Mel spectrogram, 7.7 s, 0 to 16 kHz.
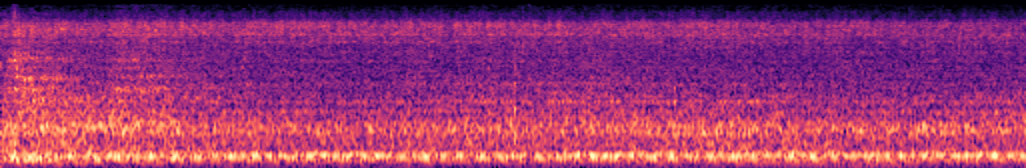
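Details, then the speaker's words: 2016 Dodge ProMaster van with water-damaged PCM, now running on original PCM outdoors; even, steady idle with no misfire or knock on all 6 cylinders; P0760 overdrive solenoid code pending, check engine light off. "That's it. 760 is pending. Even the check engine light isn't on. Seems to be happy."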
